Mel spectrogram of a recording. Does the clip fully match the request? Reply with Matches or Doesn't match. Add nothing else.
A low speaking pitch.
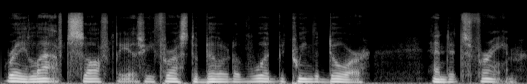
Matches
